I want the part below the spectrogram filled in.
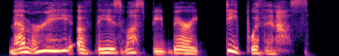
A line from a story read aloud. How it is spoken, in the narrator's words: Chet whispered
